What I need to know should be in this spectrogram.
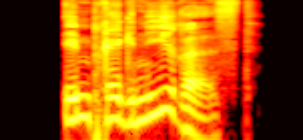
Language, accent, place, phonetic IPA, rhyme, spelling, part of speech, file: German, Germany, Berlin, [ɪmpʁɛˈɡniːʁəst], -iːʁəst, imprägnierest, verb, De-imprägnierest.ogg
- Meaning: second-person singular subjunctive I of imprägnieren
